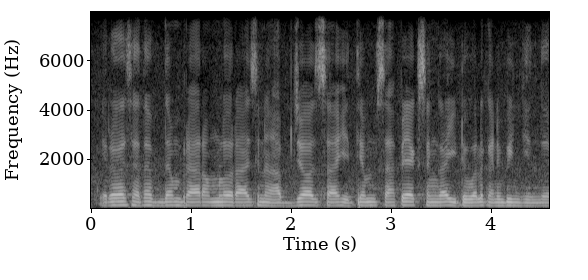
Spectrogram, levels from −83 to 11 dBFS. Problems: constant background noise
